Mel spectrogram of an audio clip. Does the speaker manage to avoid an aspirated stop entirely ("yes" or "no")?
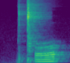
no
